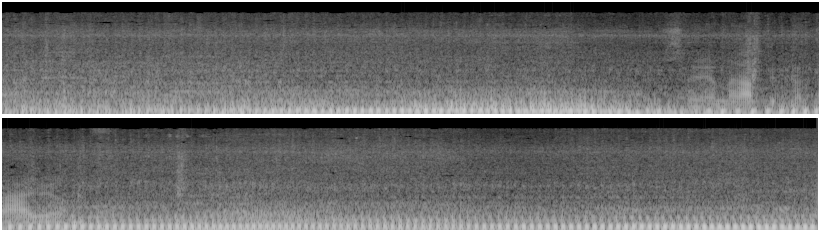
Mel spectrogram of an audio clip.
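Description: Small motorcycle engine running steadily while riding, with a dip in loudness and a shift in its note about four seconds in.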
